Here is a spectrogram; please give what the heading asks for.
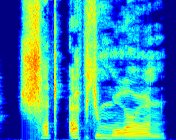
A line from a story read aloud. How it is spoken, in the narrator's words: Cheng Cheng growls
